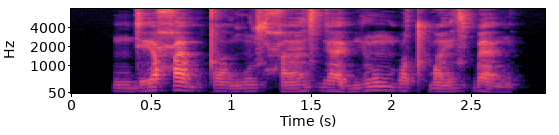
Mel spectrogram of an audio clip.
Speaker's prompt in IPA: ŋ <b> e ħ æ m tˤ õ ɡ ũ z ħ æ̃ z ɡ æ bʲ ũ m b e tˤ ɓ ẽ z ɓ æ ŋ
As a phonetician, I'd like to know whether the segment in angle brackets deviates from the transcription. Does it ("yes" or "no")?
yes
